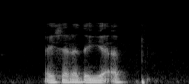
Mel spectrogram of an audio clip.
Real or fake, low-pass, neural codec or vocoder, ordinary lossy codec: real; 7.2 kHz; none; MP3, 64 kbps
